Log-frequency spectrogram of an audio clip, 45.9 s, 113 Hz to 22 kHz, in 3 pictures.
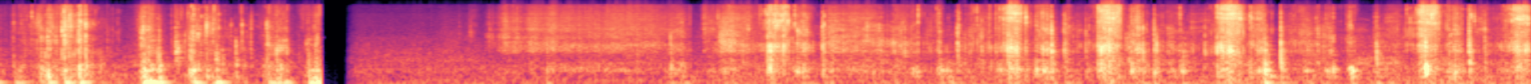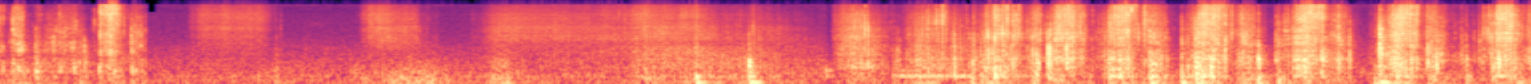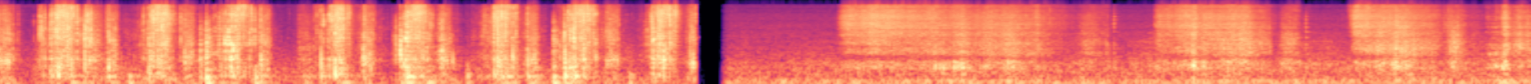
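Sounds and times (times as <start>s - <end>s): slime squishing: 0.0s - 3.2s, 4.8s - 16.8s, 19.5s - 37.6s.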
